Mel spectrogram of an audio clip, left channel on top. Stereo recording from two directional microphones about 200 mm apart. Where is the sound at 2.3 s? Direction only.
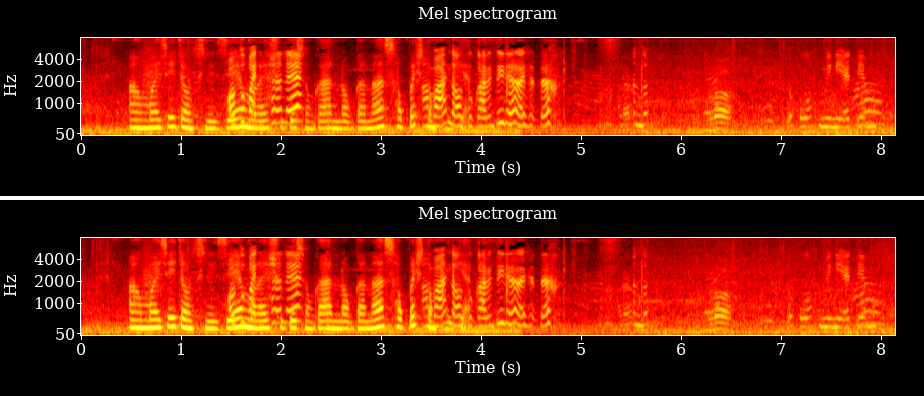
15° right (ahead or behind).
